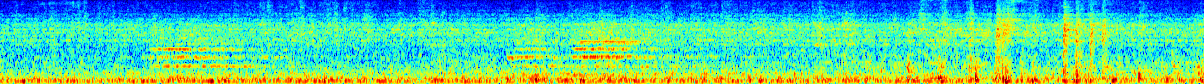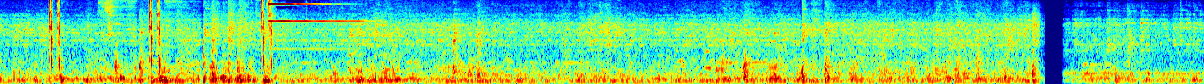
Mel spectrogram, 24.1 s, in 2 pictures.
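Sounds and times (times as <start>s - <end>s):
train wheels rumbling on track: 0.0s - 24.0s
train horn chord: 1.5s - 2.7s, 5.1s - 6.8s
wheels clickety-clack: 7.5s - 24.0s.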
